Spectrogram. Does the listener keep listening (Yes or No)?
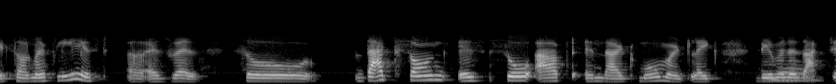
Yes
